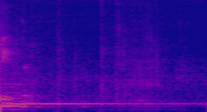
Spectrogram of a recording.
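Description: A single acoustic guitar note ringing on and fading slowly away, from an Ibanez copy of a Gibson Hummingbird.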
